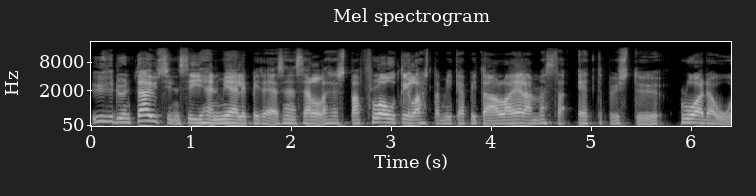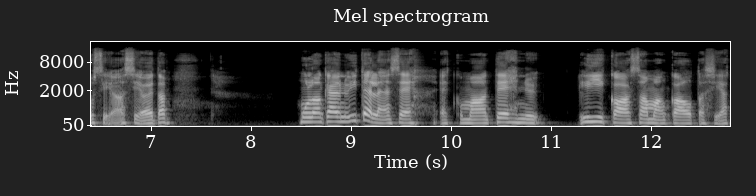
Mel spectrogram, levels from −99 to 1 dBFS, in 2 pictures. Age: 30-49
